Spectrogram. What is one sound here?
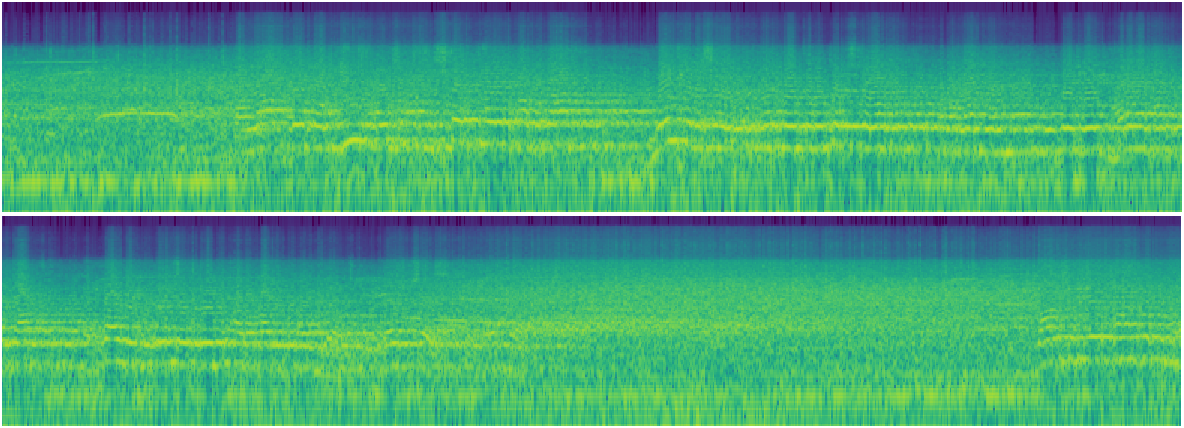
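A large stadium crowd sings together loudly, echoing across the open stands.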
